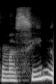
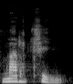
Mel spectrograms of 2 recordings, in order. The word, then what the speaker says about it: Marcin: Habe gefunden, das heißt Massin. Ist das richtig ausgesprochen? – Nein, das heißt Marcin.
